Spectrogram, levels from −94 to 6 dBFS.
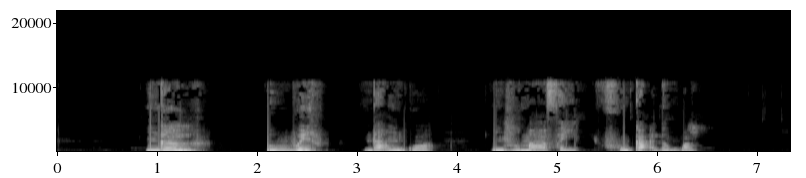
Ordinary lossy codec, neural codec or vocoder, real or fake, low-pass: Opus, 64 kbps; none; real; 10.8 kHz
